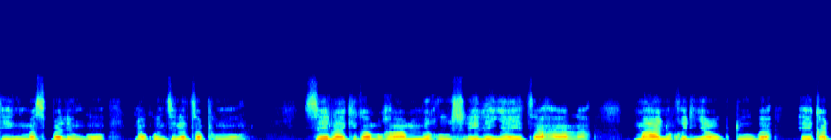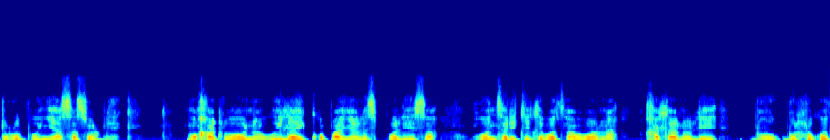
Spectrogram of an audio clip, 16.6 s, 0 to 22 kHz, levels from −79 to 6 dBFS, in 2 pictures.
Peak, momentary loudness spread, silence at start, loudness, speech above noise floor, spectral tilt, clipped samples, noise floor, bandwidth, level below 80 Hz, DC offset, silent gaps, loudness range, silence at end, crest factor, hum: -4 dBFS; 11 LU; 0 s; -26 LUFS; 42 dB; -6 dB/octave; under 0.1%; -67 dBFS; 9.4 kHz; -58 dBFS; under 0.1%; none; 3 LU; 0 s; 20 dB; none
